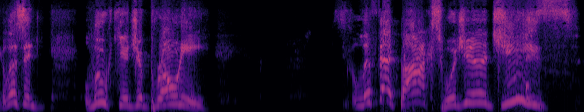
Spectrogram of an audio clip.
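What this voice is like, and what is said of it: Put-on Philadelphia accent. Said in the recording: “Yoda actually speaks exactly like somebody from Philadelphia... great Philly impression”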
